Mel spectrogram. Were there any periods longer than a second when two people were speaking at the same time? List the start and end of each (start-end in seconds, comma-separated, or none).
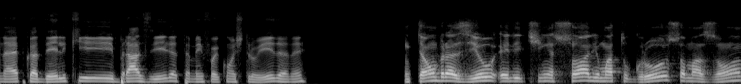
none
